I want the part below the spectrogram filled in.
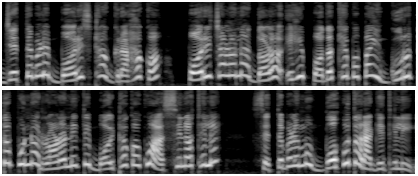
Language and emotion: Odia, angry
